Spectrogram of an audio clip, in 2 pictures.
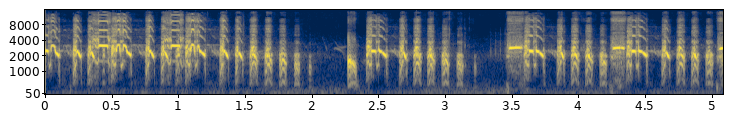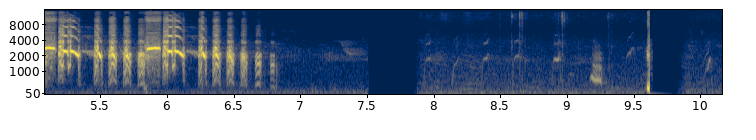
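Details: Wild grey francolin giving its harsh call, used as a lure in hunting: bursts of loud, grating notes follow one another in quick succession for nearly seven seconds, broken by short gaps, then near silence with a faint click.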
